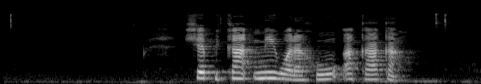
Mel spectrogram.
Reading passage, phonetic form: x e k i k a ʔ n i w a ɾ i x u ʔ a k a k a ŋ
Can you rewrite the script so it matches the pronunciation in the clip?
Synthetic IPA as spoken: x e p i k a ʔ n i w a ɾ a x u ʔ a k a k a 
